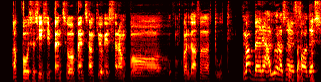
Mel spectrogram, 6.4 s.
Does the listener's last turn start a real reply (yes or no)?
no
